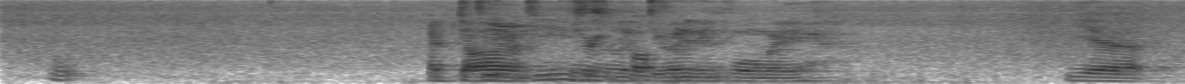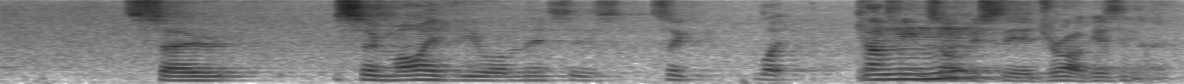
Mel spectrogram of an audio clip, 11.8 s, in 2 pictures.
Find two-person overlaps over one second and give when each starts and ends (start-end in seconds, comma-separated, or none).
2.4-3.6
